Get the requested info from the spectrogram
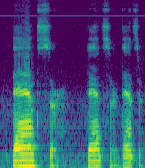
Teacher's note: The main stress is on the first syllable.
